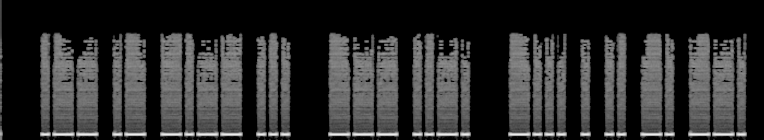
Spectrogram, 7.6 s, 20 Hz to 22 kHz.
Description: Morse code, heard as a keyed tone, about 20 wpm, 1000 Hz. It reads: WAYS OF BEING
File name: qotdfiles / 20wpm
